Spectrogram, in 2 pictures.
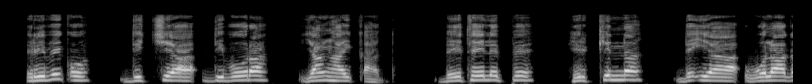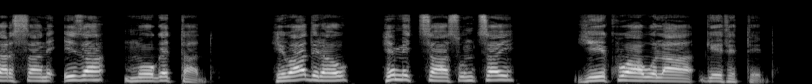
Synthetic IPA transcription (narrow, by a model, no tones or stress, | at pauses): ʔɪɾɪbɪkʼːɔ | d̪ɪt͡ʃːɪjaːd̪ɪboːɾɐ | jɐŋhɐjkʼːa̰ːd̪ːɔ̥ | be̞ːt̪eːlɛpːɛ | hɪɾkːɪnːɐ | d̪ɛʔɪjaːwɔlaːɡɐɾsaːnɪzɐ | mo̞ːɡɛt̪ːa̰ːd̪ːɔ̥ | hɛwaːd̪ɪɾɐw | hɛmɪt͡sːaːsʊnt͡sːɐj | jeːkʰʊwaːwɔlaːɡe̞ːt̪ɛt̪ːḛːd̪ːɐ̥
